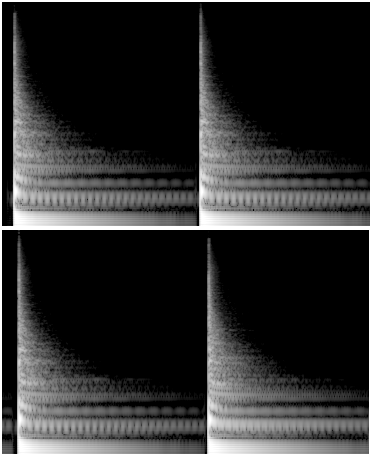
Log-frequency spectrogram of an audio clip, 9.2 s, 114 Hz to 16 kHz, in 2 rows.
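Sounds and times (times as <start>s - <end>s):
clear soft tom drum: 0.1s - 1.4s, 2.5s - 3.8s, 4.8s - 5.8s, 7.2s - 8.3s.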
